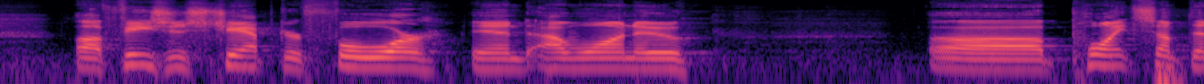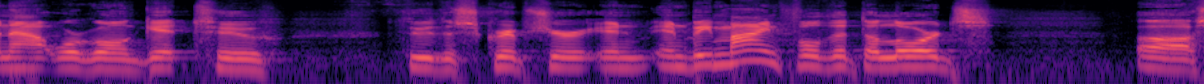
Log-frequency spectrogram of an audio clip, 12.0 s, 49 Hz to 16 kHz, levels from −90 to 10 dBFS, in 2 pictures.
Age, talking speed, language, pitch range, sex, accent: 50-69, 135 wpm, English, 140-165 Hz, male, American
